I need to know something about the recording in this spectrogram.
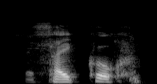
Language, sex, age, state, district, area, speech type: Assamese, male, 18-30, Assam, Lakhimpur, rural, read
